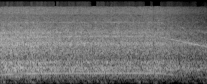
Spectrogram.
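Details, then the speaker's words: Hoover PowerDash vacuum with original fuse in place, powered on: steady high-pitched motor whir with a rush of airflow, smooth and even, easing off at the end; motor gets power, fuse doing its job. "All right. So, we have power. So, the fuse this fuse is doing its job."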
